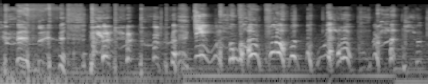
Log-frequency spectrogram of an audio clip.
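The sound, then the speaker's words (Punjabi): Coughing from a man with a small piece of chicken stuck in his throat: a rapid, continuous series of harsh, voiced coughs and gasps, loud throughout, with a low steady hum underneath. “ਇਹ ਕਹਿੰਦੇ ਹੋਏ chicken ਦਾ ਇੱਕ ਛੋਟਾ ਜਿਹਾ piece ਉਹਨਾਂ ਦੇ ਗਲੇ ਵਿੱਚ ਫਸਿਆ ਅਤੇ ਉਹਨਾਂ ਨੂੰ ਖੰਘ ਸ਼ੁਰੂ ਹੋ ਗਈ।”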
